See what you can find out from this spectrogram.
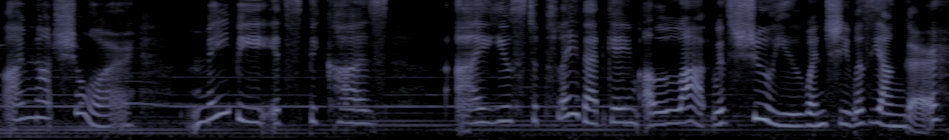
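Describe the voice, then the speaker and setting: A woman voicing a kind, forgetful grandmother in a video game, speaking slowly and musingly. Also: high voice, over music. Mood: gentle. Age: older. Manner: slow, musing and hesitant.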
